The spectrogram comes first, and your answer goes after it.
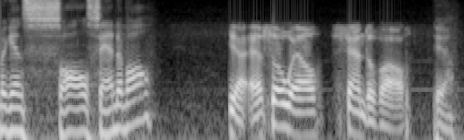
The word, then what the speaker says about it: Sol: Sol Sandoval? Yeah, S-O-L Sandoval. Yeah. Okay. Sol Sandoval. Sol is how we'd pronounce it.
